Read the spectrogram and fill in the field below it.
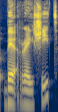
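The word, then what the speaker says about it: בְּרֵאשִׁית: So bereshit, your chin should hit your hand 3 times if you're really enunciating those vowels.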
